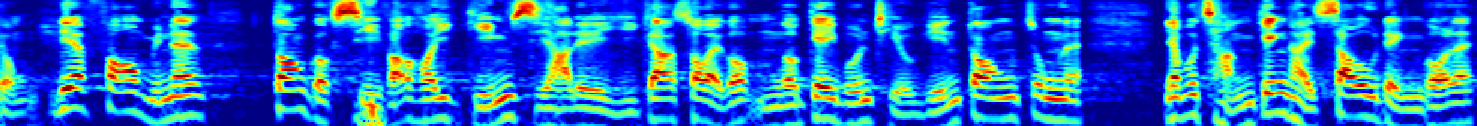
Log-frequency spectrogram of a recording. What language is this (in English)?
Cantonese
